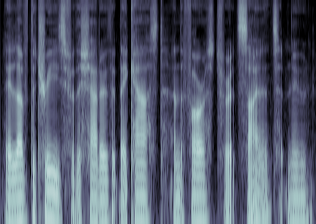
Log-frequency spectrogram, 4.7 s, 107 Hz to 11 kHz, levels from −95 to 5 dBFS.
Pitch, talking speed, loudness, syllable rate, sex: 95 Hz, 230 wpm, -22 LUFS, 5.1 syllables/s, male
